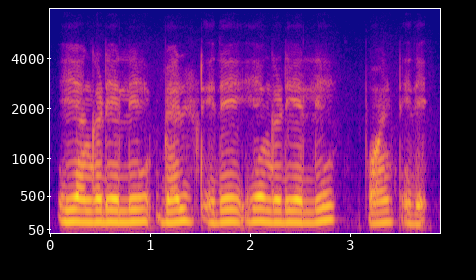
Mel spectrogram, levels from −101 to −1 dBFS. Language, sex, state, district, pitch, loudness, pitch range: Kannada, male, Karnataka, Bidar, 155 Hz, -16 LUFS, 150-165 Hz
